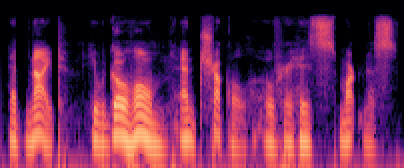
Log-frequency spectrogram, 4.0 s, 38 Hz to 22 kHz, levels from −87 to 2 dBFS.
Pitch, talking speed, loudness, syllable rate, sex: 105 Hz, 165 wpm, -21 LUFS, 3.9 syllables/s, male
